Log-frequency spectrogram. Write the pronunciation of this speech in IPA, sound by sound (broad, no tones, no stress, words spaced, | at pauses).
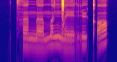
t̪ʰɐn̪ɐ mɐŋ͡ǀerykʼɒ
